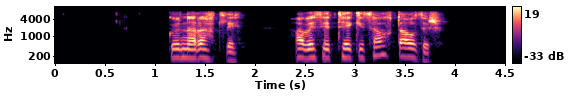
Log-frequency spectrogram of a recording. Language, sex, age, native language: Icelandic, female, 30-39, Icelandic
